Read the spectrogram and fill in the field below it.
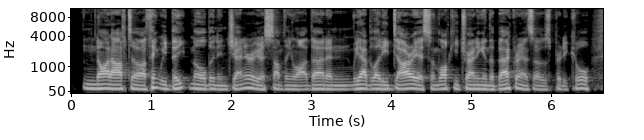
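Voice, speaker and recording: A man with an Australian accent talks at a very fast pace, his pitch medium and intonation fairly even. The recording is very clean, with a silent background. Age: 20s. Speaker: podcast host. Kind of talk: casual interview chat.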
